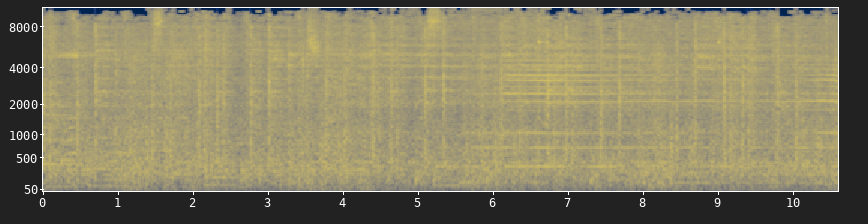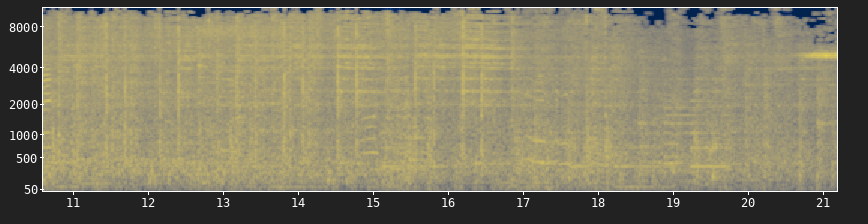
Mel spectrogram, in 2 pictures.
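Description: Orange JR Chuo Line 201 series electric train moving out along a station platform, its wheels clattering over the rail joints. The sound eases off a little in the last few seconds as the rear car clears.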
